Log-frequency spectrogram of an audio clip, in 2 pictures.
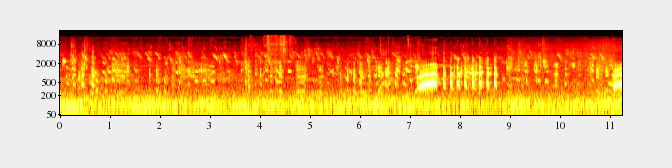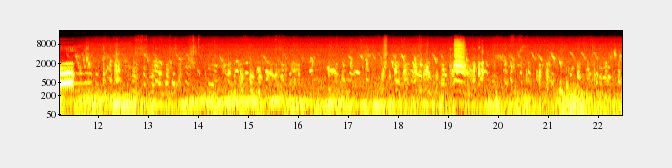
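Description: A flock of free-range chickens, hens and roosters, clucking and calling as they feed. About seven seconds in one bird gives a loud call that breaks into a quick run of pulses. A short, loud, rising call follows about four seconds later, and another loud call comes near the end.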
